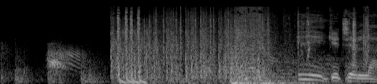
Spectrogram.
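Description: A gun fires a rapid burst.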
